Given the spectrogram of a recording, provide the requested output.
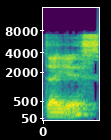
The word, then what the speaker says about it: DAIS: is a danger area activity information service pronounced dais deus deus and that will give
